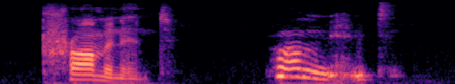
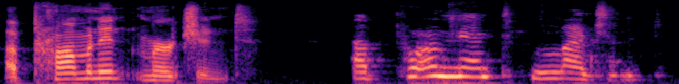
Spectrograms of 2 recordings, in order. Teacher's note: permission good good nice job uh next up we have prominent the stress here is at the very beginning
